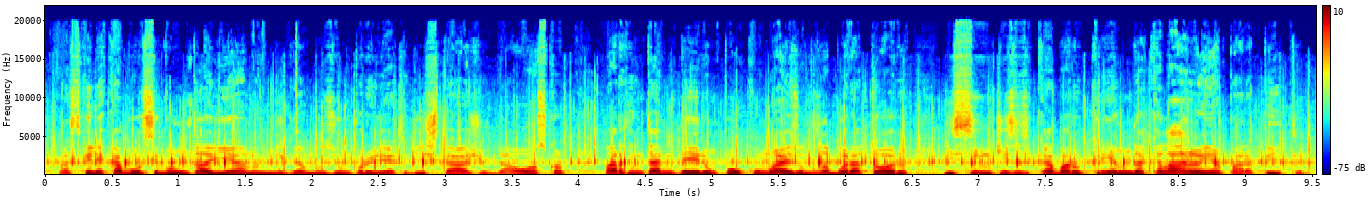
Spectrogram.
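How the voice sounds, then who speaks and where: With a Brazilian accent and a mid-range voice, a male channel host narrates an informal video, retelling horror stories and commenting on them conversationally. Background music plays, and the background is noisy.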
